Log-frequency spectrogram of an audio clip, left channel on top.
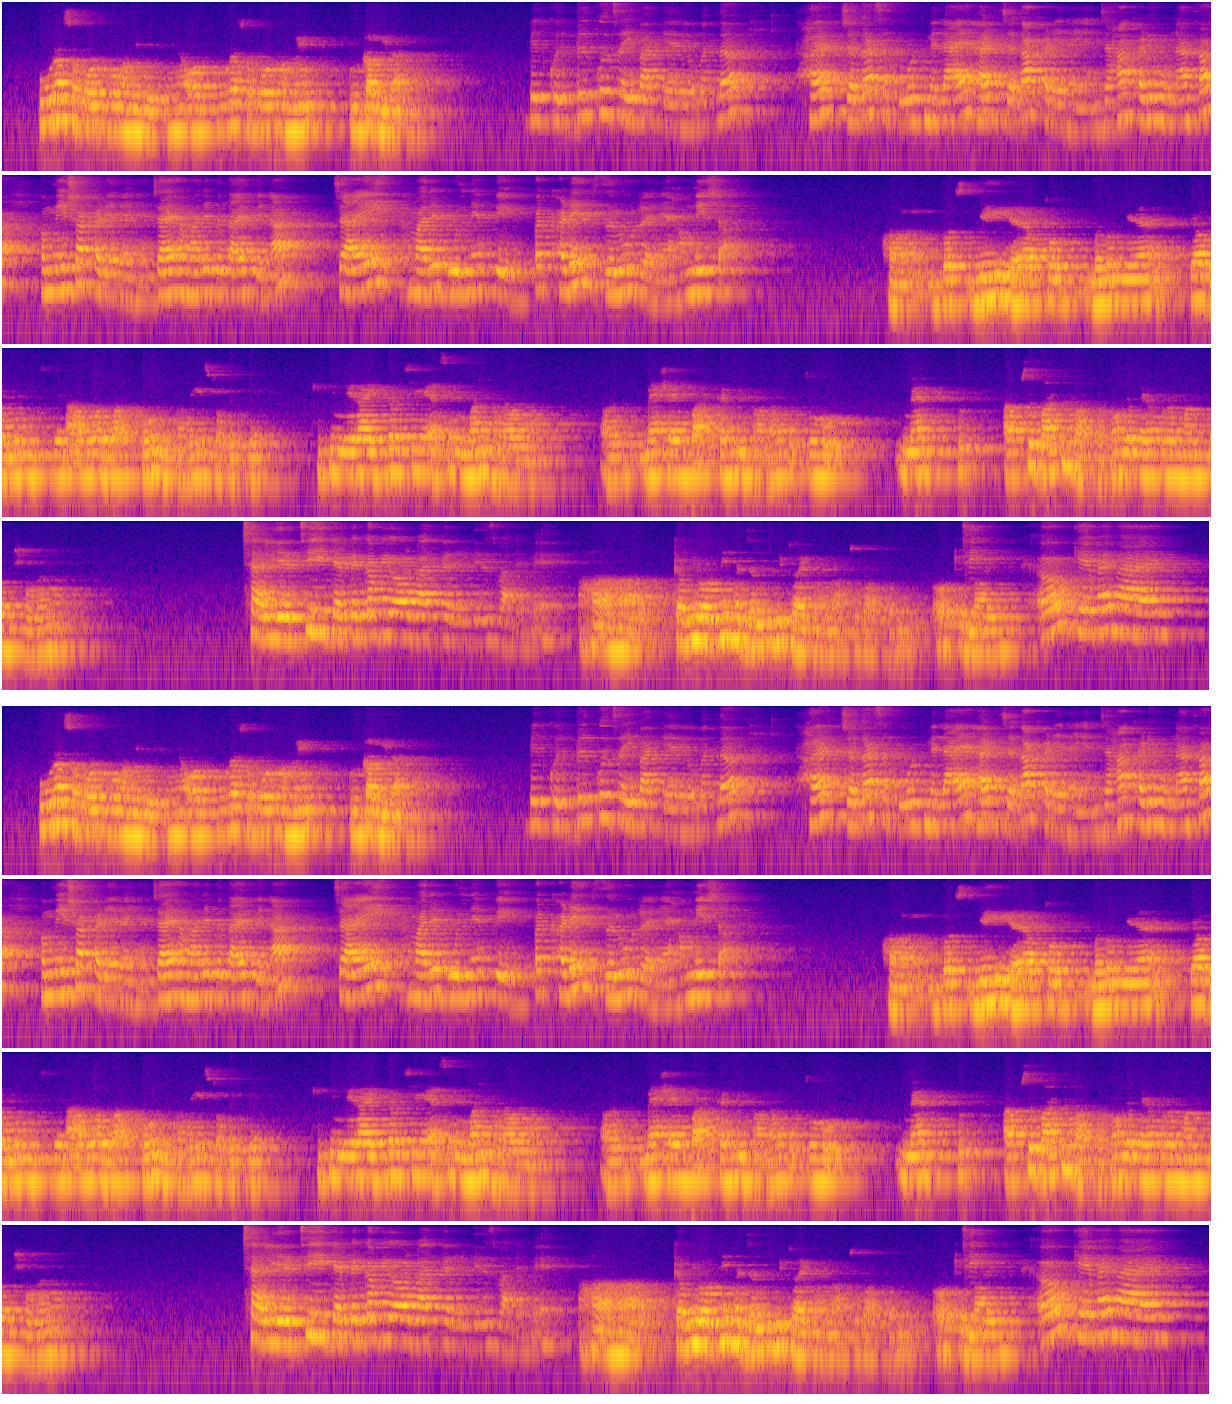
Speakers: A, on the left; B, on the right.
A: पूरा सपोर्ट वो हमें देते हैं और पूरा सपोर्ट हमें उनका मिला है
B: बिल्कुल बिल्कुल सही बात कह रहे हो मतलब हर जगह सपोर्ट मिला है हर जगह खड़े रहे हैं जहाँ खड़े होना था हमेशा खड़े रहे हैं चाहे हमारे बताए बिना चाहे हमारे बोलने पे पर खड़े जरूर रहे हैं हमेशा
A: हाँ बस यही है अब तो मतलब मैं क्या बोलूँ मुझसे ना अब और बात हो नहीं पा रही इस टॉपिक पे क्योंकि मेरा एकदम से ऐसे मन भरा हुआ है और मैं शायद बात कर नहीं पा रहा हूँ तो मैं कुछ आपसे बाद में बात करता हूँ जब मेरा थोड़ा मन फ्रेश होगा ना
B: चलिए ठीक है फिर कभी और बात करेंगे इस बारे में
A: हाँ हाँ कभी और नहीं मैं जल्दी ही ट्राई करूंगा आपसे बात करने की Okay
B: ठीक
A: bye
B: Okay bye bye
